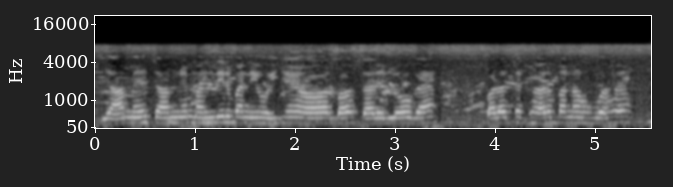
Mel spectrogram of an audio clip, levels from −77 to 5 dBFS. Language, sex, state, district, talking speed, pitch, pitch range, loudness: Hindi, male, Bihar, Araria, 195 wpm, 195 Hz, 190-200 Hz, -19 LUFS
